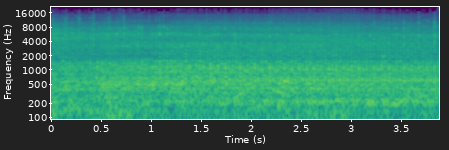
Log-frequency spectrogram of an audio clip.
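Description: A 2.0-litre diesel engine in a Chevrolet Cruze idles steadily with a rough, knocking rumble, running continuously at a close, even level without voices.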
